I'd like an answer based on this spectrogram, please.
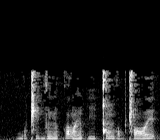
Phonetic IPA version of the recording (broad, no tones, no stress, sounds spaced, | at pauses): b o ǁ i ɡ l ĩ l k ʊ lˠ ĩ p i ǃ õ ɡ ɔ b ǁ ɔ e̯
